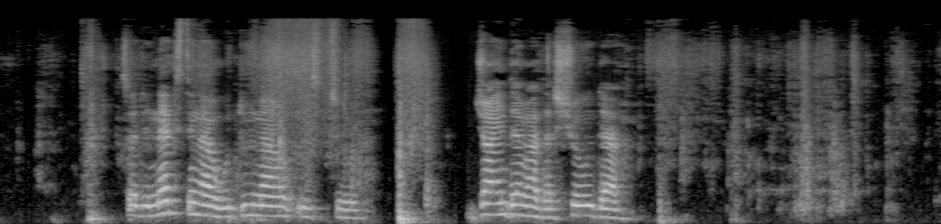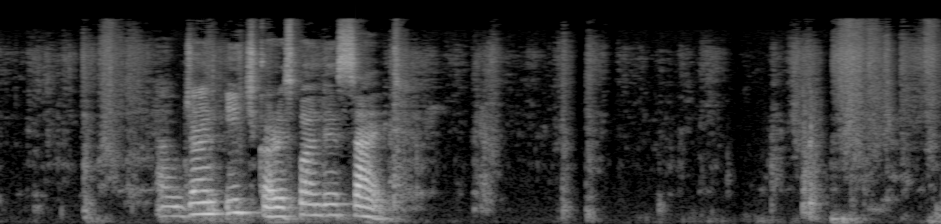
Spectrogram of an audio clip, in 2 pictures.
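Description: Fabric rustles and crinkles as it is handled and folded.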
